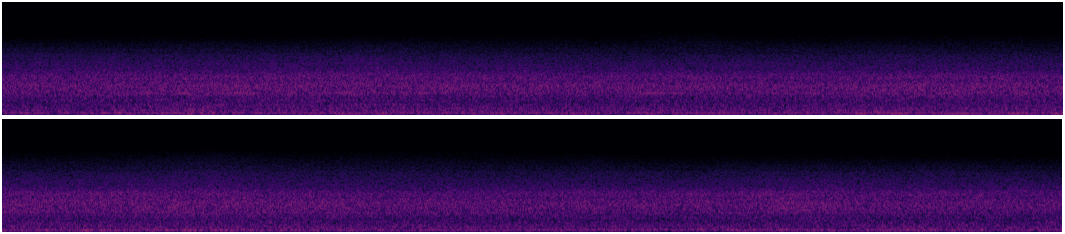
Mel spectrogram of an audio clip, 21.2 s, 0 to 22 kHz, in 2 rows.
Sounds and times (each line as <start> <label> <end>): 0.0 Highway 21.2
